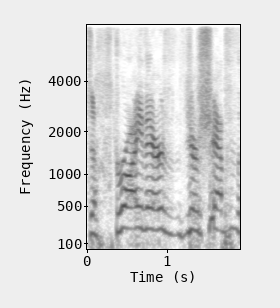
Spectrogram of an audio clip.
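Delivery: very high, slow, lisping, menacing voice. Imitating a lisping, angry movie villain: Ben Mendelsohn lisping impression. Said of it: "lisps through everything he says anyway, where he's like".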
